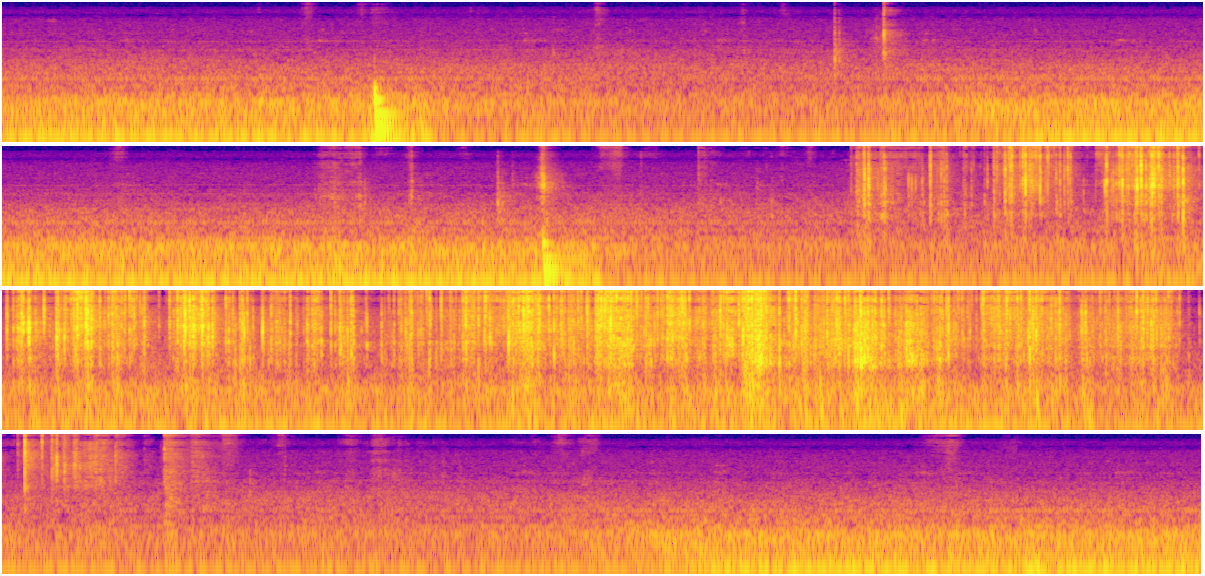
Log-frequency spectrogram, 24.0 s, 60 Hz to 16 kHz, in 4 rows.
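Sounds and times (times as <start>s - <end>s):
plastic wrapper crinkling and tearing: 10.3s - 18.8s.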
